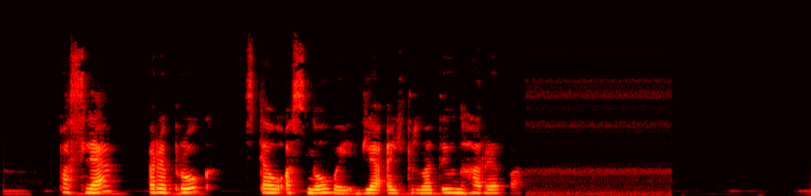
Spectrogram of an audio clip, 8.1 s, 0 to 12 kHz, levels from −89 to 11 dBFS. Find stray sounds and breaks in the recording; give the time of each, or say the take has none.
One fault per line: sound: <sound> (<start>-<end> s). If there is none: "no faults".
no faults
